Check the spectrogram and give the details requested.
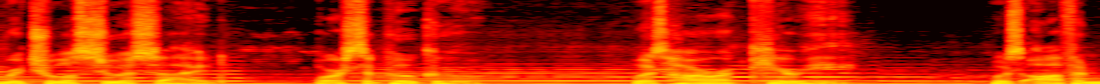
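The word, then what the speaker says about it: hara-kiri: one form of ritual suicide or sepu was harak Kiri was often mispronounced as Harry Kerry it means to impale one's Hara thereby cutting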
